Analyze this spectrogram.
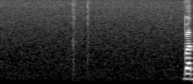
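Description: Fingers brush and tap lightly on playing cards.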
